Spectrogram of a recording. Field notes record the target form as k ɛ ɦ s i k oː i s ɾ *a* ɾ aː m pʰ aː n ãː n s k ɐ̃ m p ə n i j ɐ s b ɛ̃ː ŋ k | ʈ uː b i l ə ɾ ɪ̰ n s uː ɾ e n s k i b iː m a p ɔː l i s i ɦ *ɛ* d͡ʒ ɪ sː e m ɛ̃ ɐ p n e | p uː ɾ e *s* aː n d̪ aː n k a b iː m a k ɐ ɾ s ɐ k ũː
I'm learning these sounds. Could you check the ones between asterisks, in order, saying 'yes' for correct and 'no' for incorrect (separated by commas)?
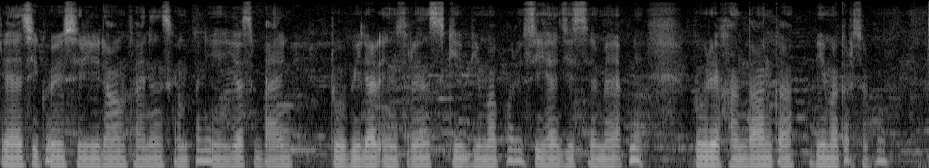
no, yes, no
